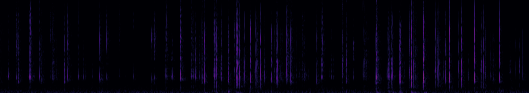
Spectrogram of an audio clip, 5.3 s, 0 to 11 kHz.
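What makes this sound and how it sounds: A small, hollow, white hard-plastic earbuds charging case is held in both hands and tapped with long nails. About 33 quick, dry clicks run in an uneven stream, bright and sharp with almost no low end and no ring, centered around 1.7 kHz.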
